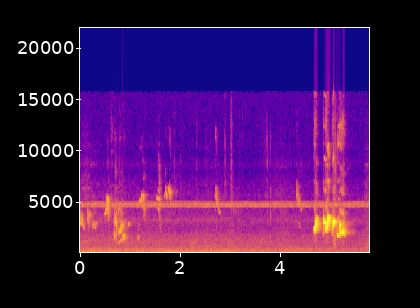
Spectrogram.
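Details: Wild-caught Red-whiskered bulbul kept alone in a cage for four months: scattered faint high chirps, then a loud, quick phrase of bubbly warbled notes near the end, over a steady high whine.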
